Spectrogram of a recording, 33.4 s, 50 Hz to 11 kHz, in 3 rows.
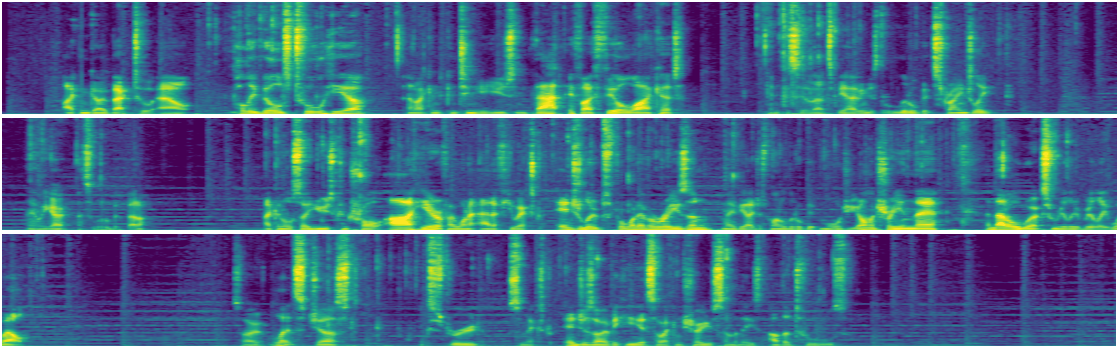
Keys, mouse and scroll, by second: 0.2-2.0 alt+middle drag, 2.0 click, 2.5 alt+middle click, 3.2-7.9 alt+drag, 7.9 ctrl+z, 8.0 ctrl+z, 8.4-13.7 alt+drag, 13.8 middle click, 14.2 alt+click, 14.6 ctrl+r, 15.6 alt+click, 16.1 scroll down 2, 16.3 alt+click, 16.6 alt+middle click, 17.3 ctrl+r, 18.4 ctrl+r, 19.1-20.2 alt+drag, 20.2 alt+middle click, 20.6 alt+click, 21.2 scroll up 1, 21.7 alt+middle click, 22.6-25.4 alt+drag, 25.9 click, 26.2 alt+click, 26.5 alt+middle click, 27.0 e, 28.1 e, 29.0 alt+click, 29.4 e, 30.5 s, 31.3 click, 31.8 s, 32.4 click, 32.9 s.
